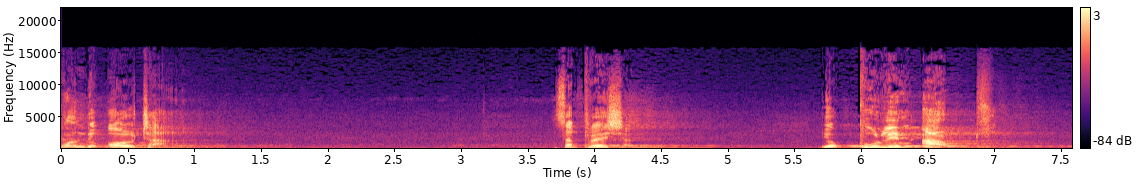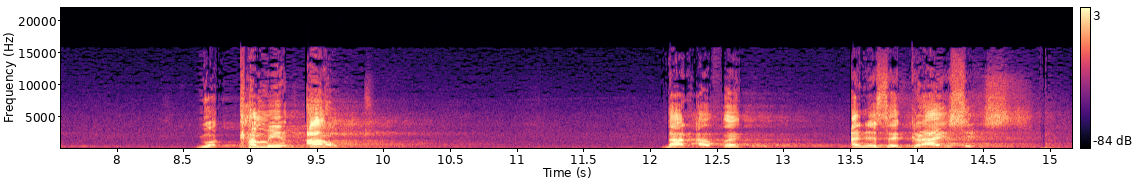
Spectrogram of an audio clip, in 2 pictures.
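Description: A middle-aged man preaches forcefully in short shouted bursts through a microphone and loudspeakers, echoing in a large hall.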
